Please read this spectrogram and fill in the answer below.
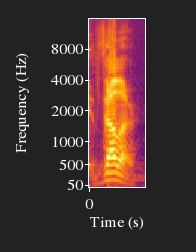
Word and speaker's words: Weller: oh you've got a weller iron nice excuse me velar i learned they are a german company and they are pronounced vela which is pretty cool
